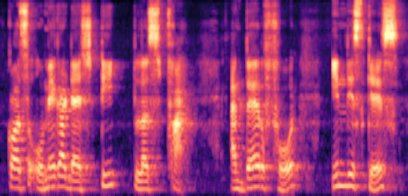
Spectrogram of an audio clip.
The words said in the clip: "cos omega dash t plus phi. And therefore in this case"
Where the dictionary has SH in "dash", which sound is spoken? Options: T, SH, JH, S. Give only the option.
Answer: S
